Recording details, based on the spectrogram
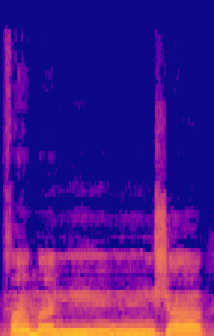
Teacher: Itu bunyi dengung saja, dia tak boleh dengung saja, dia kena sembunyikan, sorokkan bunyi nun ke dalam shin, baru jadi ikhfa. Faman sya. Jadi tengok lidah kita mesti berada di tengah-tengah rongga mulut ya, nampak dia tak naik atas, tak turun ke bawah.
